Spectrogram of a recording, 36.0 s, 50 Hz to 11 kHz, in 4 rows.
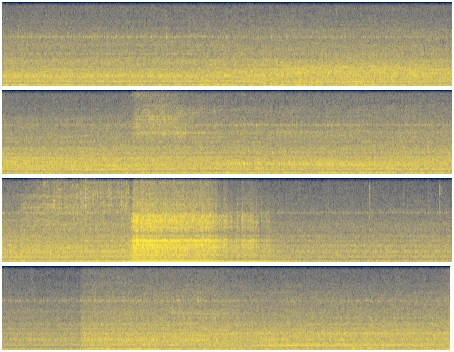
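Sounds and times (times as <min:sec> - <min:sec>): lathe running with mechanical hum: 0:00.0 - 0:35.9
high whine: 0:04.0 - 0:15.8, 0:17.5 - 0:25.2.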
